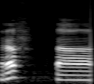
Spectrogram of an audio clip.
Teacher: र के बाद तुरंत फ की आवाज आ रही है लेकिन कम देर के लिए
